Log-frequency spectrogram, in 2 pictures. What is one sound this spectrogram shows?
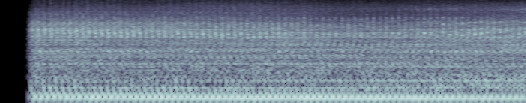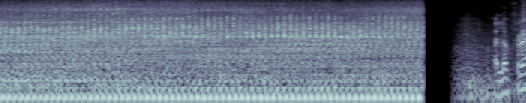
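A boat's motor drones loudly and steadily.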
